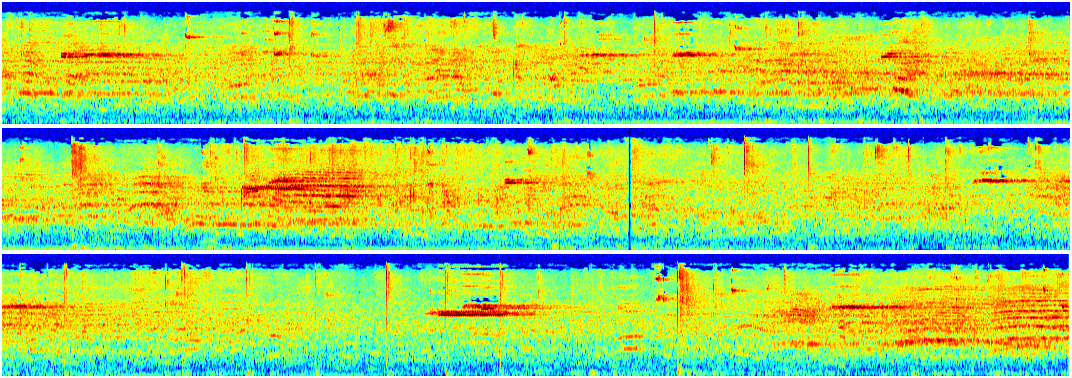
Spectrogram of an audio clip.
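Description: Busy volleyball hall ambience: volleyballs being struck and bouncing on the hardwood floor, short high squeaks of court shoes, and background chatter of players and spectators.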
